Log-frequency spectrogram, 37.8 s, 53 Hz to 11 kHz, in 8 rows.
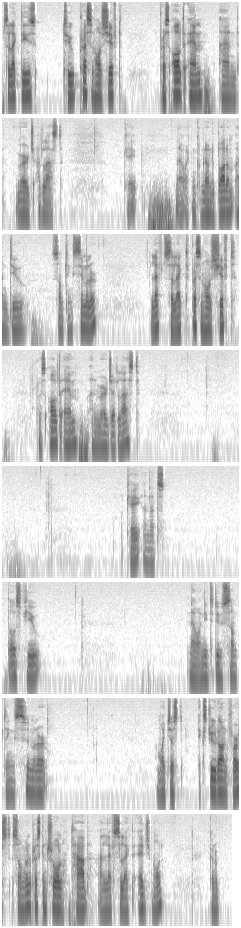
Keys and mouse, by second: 5.2 alt+m, 7.0 alt+m, 8.4-17.6 drag, 16.5 alt+m, 17.6 alt+m, 18.7-22.4 drag, 21.5 alt+m, 22.4 alt+m, 23.9 middle click, 24.1 middle click, 30.6-32.6 middle drag, 32.7 middle click, 33.0 middle click, 35.9 ctrl+Tab, 37.3 ctrl+Tab.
